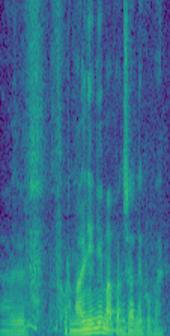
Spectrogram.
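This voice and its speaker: An actor playing a harried middle-aged foundation director, exasperated but lenient, in naturalistic film drama. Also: male voice, extremely low pitch, a little fast. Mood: defensive. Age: 40s.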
